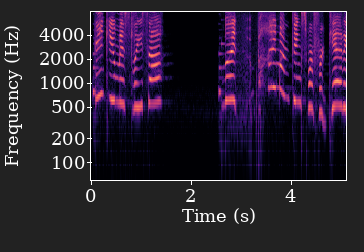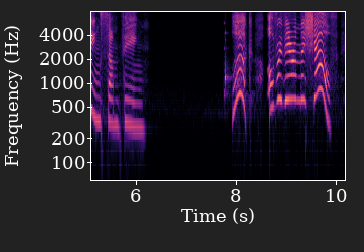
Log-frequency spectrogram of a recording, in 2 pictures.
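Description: Casting: tiny excitable fairy sidekick for a game, extremely high childlike voice, lively swings, over loud noise. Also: female voice, slow, long pauses, full character voice. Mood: curious. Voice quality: squeaky, childlike. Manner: exclaiming, speaks of herself in third person. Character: tiny childlike floating fairy girl companion, excitable and suspicious. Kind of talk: video game character acting.

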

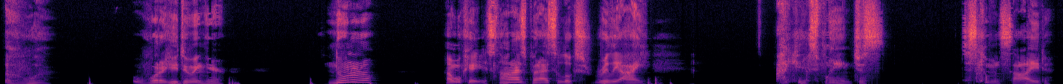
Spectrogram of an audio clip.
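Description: A man's voice: on the high side, lively intonation, unhurried, pauses often, no echo. Hesitant man acting a secret superhero, very dry recording. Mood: flustered, pained. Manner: hesitant, stammering, evasive. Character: secret superhero hiding injuries, awkward, self-effacing, affectionate best friend. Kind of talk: audio roleplay drama, one-sided conversation.

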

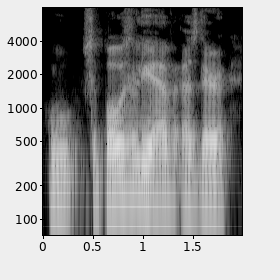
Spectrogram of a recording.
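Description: A man's voice: mid-range voice, steady tone, moderate pace, dark tone. An older man whose first language is Dutch, seated at a desk and giving a conversational talk with many "you see" asides. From Belgium. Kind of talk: lecture-style talk. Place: office room indoors.

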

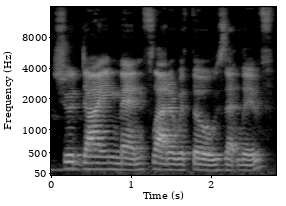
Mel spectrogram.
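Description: A man's voice: medium pitch, fairly even intonation, slow, fairly bright tone. A haughty young king, scornful, roomy echoey sound. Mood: mocking. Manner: cold, then furious. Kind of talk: Shakespeare staged reading. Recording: echoey room.

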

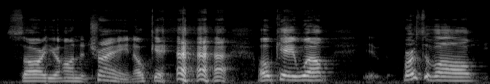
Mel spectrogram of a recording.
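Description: An older man hosting an online session informally, speaking haltingly with many restarts. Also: sits high, pushed and bright. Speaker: host and mentor. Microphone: video call.

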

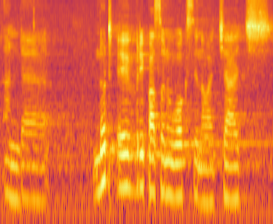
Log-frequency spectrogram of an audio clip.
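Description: A man's voice: mid-range voice, steady tone, measured pace, a bit bright. A middle-aged man with a Kenyan English accent, thoughtfully explaining church welfare work on a panel with frequent fillers, into a handheld mic. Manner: thoughtful, hesitant fillers, gesturing. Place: church TV studio set, seated. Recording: echoey hall with noticeable noise.

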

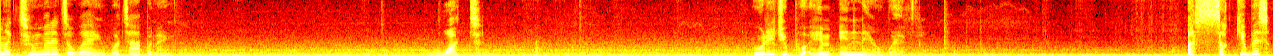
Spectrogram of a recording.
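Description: A woman's voice: on the high side, a little hiss or hum, close to an everyday voice. A woman playing a tough, loyal assistant to a mafia boss in a casual, familiar audio roleplay. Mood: alarmed, angry. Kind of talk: intimate audio roleplay acting.

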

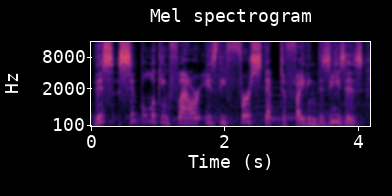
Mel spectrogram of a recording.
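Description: A man playing a brisk, formal news reporter in a radio drama. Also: high-pitched, very animated, faint music behind. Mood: formal, reporting.

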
